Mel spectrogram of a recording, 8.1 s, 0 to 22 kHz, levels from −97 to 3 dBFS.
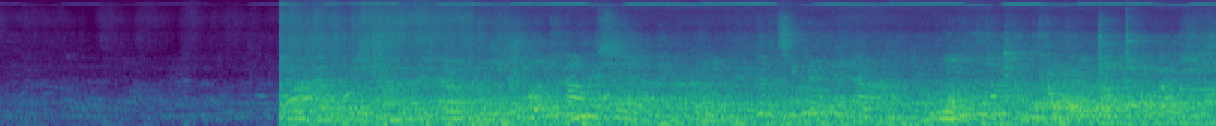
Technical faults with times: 0.00-1.87 one channel inverted

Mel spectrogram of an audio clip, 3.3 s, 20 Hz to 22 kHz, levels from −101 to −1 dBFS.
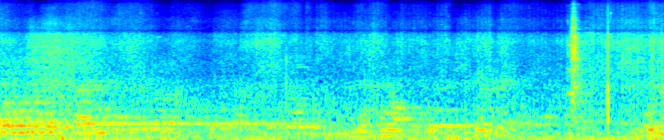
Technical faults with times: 1.57-3.32 time-stretched section

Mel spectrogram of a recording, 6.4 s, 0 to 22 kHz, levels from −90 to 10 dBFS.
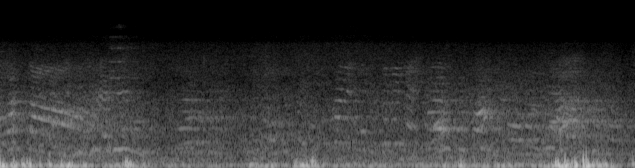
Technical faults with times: none

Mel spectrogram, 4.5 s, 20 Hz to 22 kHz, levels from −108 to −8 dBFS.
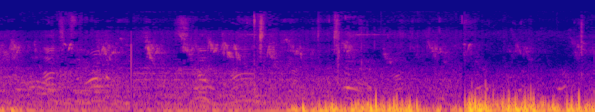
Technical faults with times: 0.95-1.01 damaged data in a compressed stream
3.44-3.49 damaged data in a compressed stream

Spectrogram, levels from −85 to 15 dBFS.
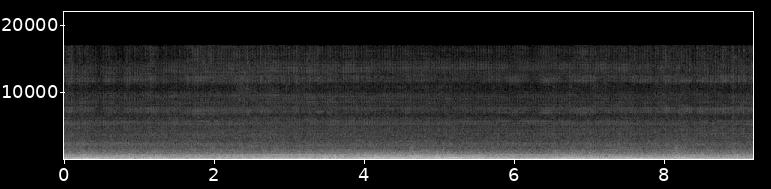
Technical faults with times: none

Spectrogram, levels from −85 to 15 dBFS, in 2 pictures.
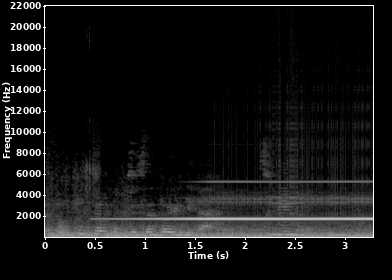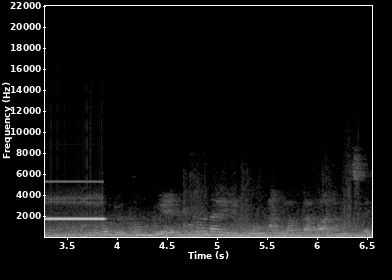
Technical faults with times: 0.46-3.92 loudspeaker feedback squeal

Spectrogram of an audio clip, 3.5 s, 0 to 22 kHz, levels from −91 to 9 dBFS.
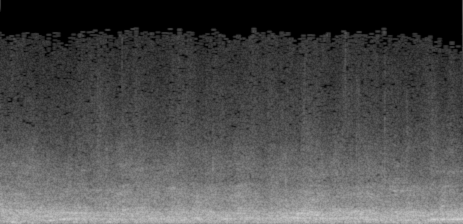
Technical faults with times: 0.00-3.48 audio read two samples at a time (double speed)

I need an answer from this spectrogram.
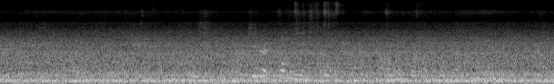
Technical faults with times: none

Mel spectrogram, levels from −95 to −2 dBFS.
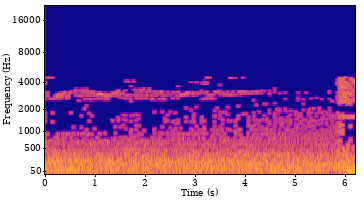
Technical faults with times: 0.00-6.21 MP3 compression

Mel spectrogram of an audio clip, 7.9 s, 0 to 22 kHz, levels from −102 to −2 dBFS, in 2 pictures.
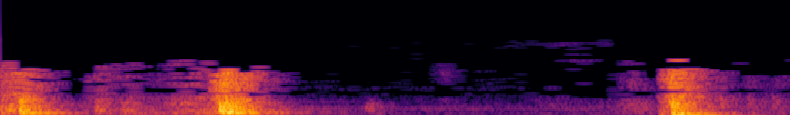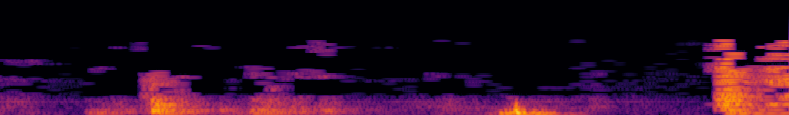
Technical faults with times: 0.00-7.90 MP3 compression

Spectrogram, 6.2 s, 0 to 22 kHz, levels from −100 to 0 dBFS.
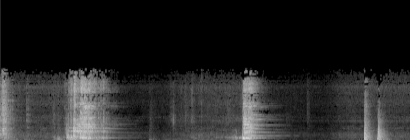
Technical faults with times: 0.00-6.15 MP3 compression

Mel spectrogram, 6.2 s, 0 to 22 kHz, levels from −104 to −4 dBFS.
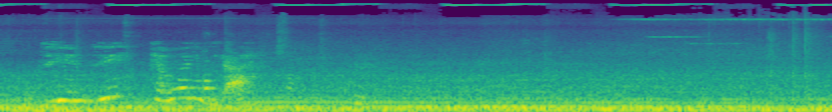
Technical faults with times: none

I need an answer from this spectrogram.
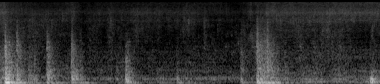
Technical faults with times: none

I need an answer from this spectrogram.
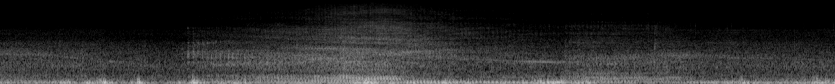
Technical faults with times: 0.00-8.36 generation loss

